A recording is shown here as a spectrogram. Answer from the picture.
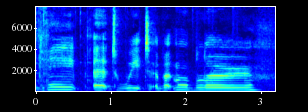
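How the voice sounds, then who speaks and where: A woman speaking at a very slow pace over noticeable background noise. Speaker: watercolour artist teaching painting. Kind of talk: painting tutorial. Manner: casual, chatty with fillers; soft-spoken, quiet while concentrating.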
